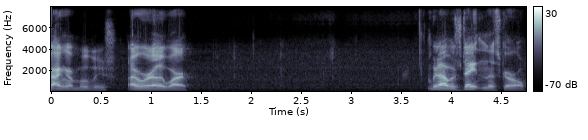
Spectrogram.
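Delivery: muffled speech with food in mouth. Reminiscing aloud while eating, talking with mouth full. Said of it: "I'm gonna be talking with food in my mouth".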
